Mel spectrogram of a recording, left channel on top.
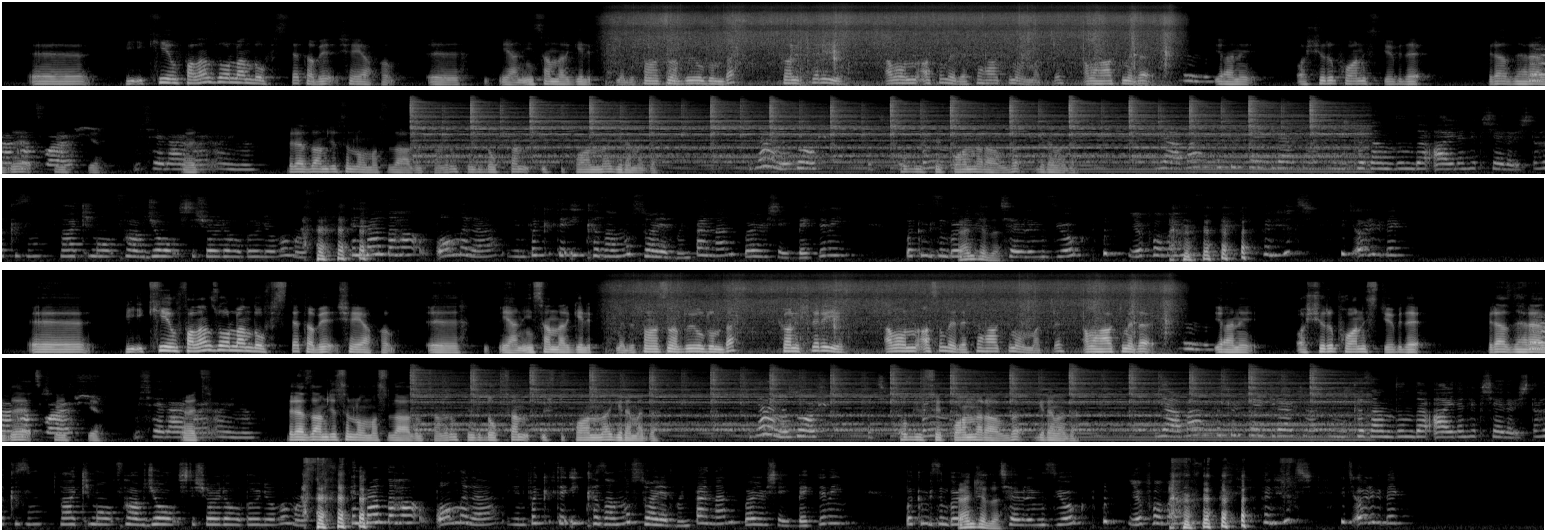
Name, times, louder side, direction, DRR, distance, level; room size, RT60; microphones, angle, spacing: voice 1, 0.3-0.9 1.2-3.9 4.2-4.7 5.0-5.9 6.1-7.4 7.8-8.4 8.8-11.5 12.1-12.5 12.9-14.2 14.9-16.4 17.2-17.4 18.3-22.0 24.4-26.2 33.8-34.5 40.4-40.8 42.5-43.4, right 6 dB, 75° right, 0.4 m, -27 dB
Frying (food), 5.9-11.9, left 3 dB, 10° left, 0.6 m, -33 dB
voice 2, 11.8-12.1 15.3-16.4 16.7-18.0 22.9-23.7 24.2-25.0 27.0-33.9 34.4-39.3 39.9-41.6 41.9-42.8 43.0-43.1 43.5-43.9 44.2-44.8, right 3 dB, 35° right, 0.8 m, -33 dB
sound 1, 19.5-29.1, left 2 dB, 30° left, 4.4 m, -33 dB
12.0 x 5.6 x 4.9 m
head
